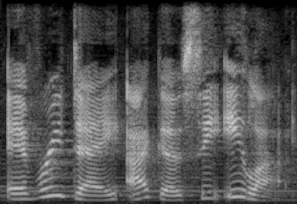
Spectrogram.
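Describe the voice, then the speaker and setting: An older woman voicing a carefree wooden girl puppet with a bright, lilting way of talking. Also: medium pitch, animated, moderate pace, soft background music, close to an everyday voice. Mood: breezy.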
